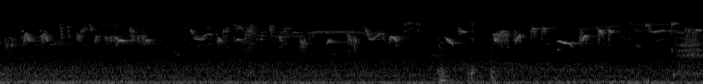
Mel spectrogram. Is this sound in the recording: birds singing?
yes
